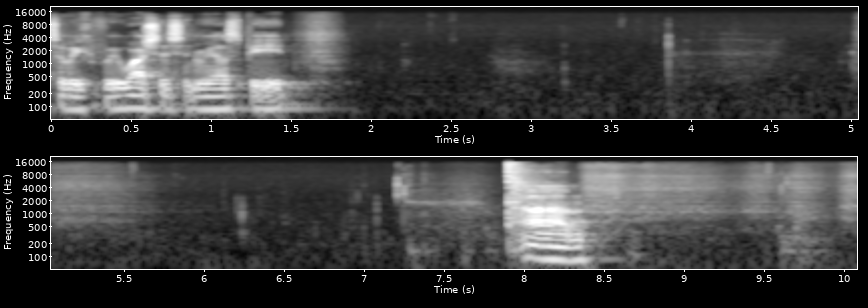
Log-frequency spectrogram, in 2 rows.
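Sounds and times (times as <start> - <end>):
man speaking: 0.0 - 1.6, 7.9 - 8.7
man breathing: 3.8 - 6.0, 7.2 - 10.0.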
